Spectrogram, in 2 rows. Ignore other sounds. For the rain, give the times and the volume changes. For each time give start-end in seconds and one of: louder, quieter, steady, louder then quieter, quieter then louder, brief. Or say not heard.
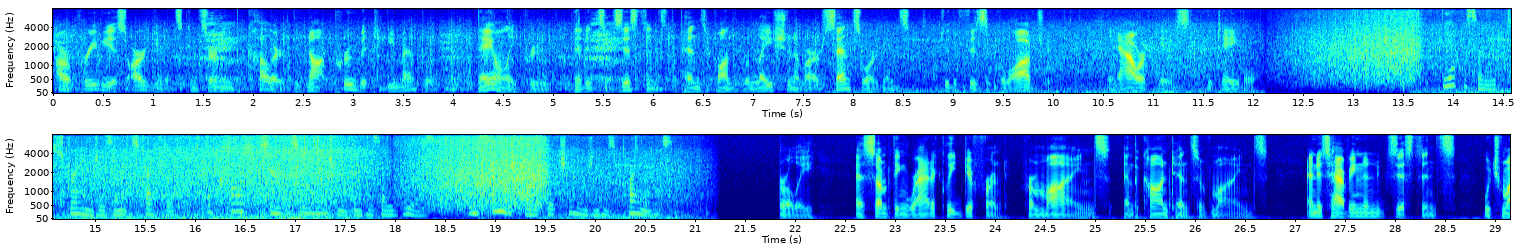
0.0-21.2 louder.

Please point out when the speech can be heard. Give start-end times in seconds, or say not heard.
0.0-12.2, 13.8-20.8, 21.9-29.1.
